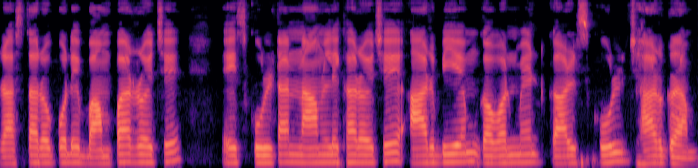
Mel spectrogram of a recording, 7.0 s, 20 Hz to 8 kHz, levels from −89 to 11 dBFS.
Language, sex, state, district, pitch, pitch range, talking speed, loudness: Bengali, male, West Bengal, Jhargram, 135 Hz, 130-140 Hz, 135 wpm, -17 LUFS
